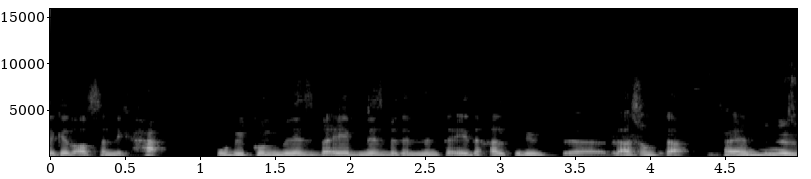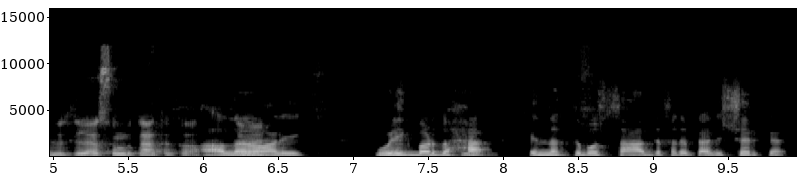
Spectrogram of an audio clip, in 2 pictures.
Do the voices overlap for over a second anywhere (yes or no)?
no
